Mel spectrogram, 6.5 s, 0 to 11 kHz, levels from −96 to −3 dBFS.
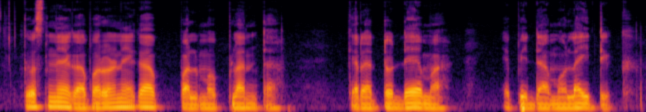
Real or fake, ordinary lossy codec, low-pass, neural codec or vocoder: real; none; none; none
